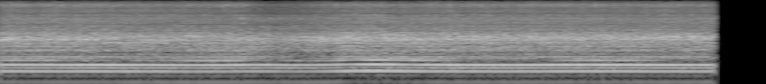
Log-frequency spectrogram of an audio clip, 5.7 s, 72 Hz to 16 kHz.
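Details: Rebuilt air-cooled VW Beetle flat-four during cam break-in, held at 2500 rpm for 20 minutes: a clean, steady note with a slight dip and recovery, no rattles or knocks. Normal running.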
